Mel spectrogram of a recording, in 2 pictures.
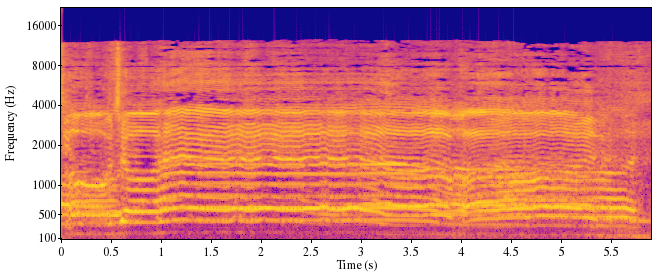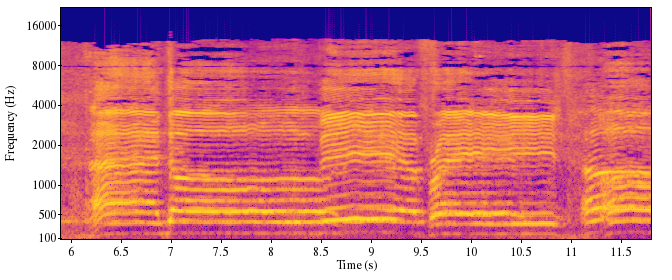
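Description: A group of men singing a football chant together, loud and drawn out on long held notes, with short pauses for breath about halfway through and near the end.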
